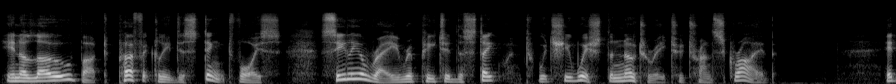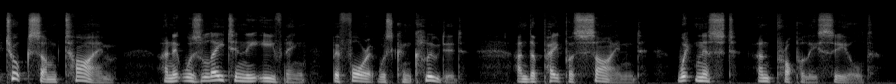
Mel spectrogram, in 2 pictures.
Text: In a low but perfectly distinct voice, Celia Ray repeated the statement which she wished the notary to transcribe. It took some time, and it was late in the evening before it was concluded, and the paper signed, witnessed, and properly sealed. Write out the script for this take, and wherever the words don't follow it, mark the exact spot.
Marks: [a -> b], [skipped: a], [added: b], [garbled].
In a low but perfectly distinct voice, Celia Ray repeated the statement which she wished the notary to transcribe. It took some time, and it was late in the evening before it was concluded, and the paper signed, witnessed, and properly sealed.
